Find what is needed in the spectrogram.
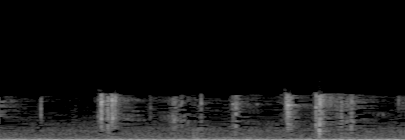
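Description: Scattered light clicks and clinks of a gold spiked bracelet being handled and slipped onto a wrist, over a steady low hum.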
